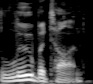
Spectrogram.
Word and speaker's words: Louboutin: She's like, it's Louboutin. I'm like, yeah, he can't pronounce Louis Vuitton.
